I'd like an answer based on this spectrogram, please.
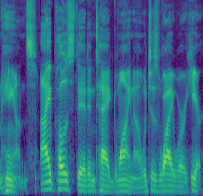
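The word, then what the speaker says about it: Wyna: We know that that's actually how her name is pronounced, Wina.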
